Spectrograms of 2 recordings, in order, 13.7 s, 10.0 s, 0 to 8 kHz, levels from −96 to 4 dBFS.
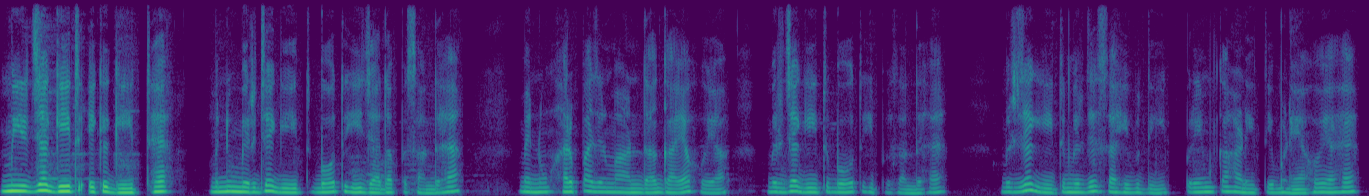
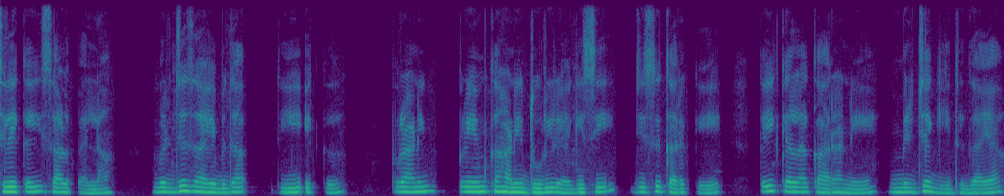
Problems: constant background noise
